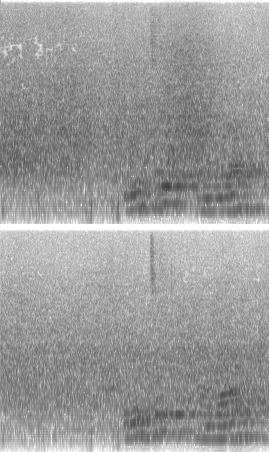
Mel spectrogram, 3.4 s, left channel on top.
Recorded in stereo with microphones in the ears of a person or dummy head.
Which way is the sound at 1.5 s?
15° right (ahead or behind).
